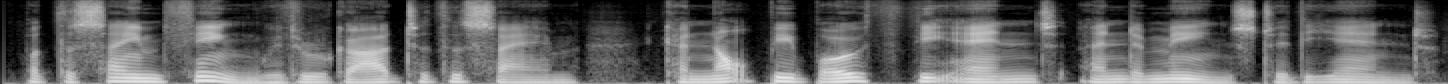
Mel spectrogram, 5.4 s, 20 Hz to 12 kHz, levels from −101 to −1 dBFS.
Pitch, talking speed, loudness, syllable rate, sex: 115 Hz, 220 wpm, -19 LUFS, 4.5 syllables/s, male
